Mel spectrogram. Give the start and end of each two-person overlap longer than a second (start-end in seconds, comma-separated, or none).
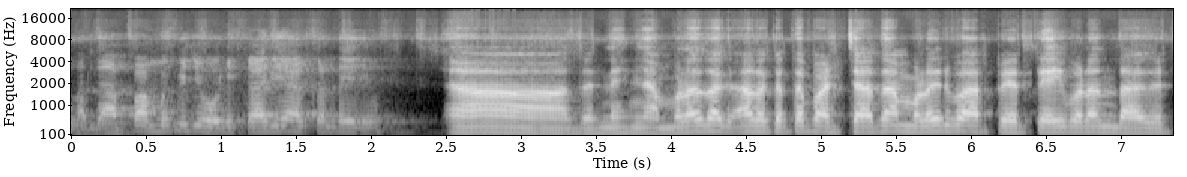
none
